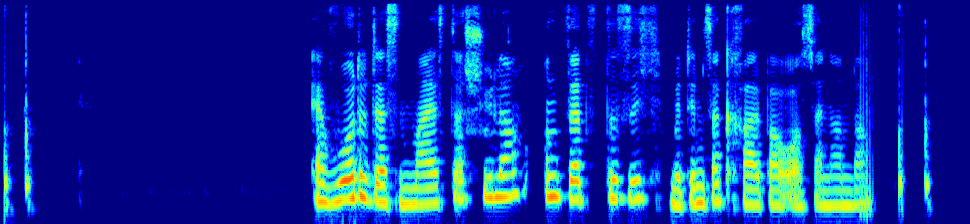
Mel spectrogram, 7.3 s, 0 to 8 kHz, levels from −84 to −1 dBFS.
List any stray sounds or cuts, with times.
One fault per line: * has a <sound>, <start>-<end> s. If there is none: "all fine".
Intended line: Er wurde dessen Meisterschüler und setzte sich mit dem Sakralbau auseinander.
all fine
